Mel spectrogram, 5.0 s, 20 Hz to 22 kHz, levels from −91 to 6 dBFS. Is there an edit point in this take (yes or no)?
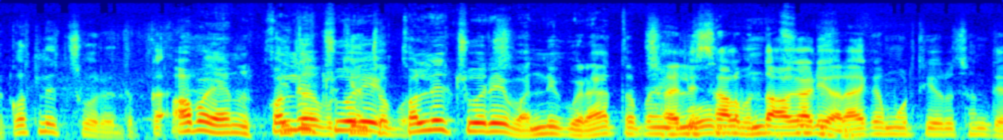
no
